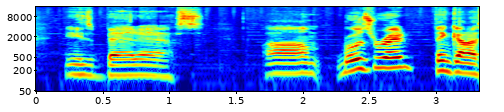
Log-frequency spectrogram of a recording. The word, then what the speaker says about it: Roserade: Roserade. Thank God I said it right. That's Roserade.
